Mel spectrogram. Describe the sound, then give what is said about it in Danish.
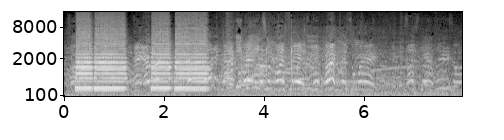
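Two long, loud horn blasts sound in quick succession, then a dense crowd takes over, many people packed tightly, without face masks, pushing and shouting over one another in a chaotic jostle as all try to board the same bus at the same time. “Stuet sammen som sild i en tynde, skubbende og råbende af hinanden, i øvrigt uden mundbind, mens alle forsøger at komme ind i den samme bus på samme tid.”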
